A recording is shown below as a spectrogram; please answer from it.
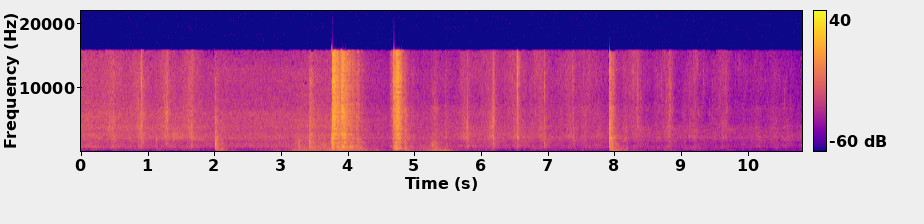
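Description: Metal saucepan of cooked spaghetti shaken and tossed on a gas stove's grate, giving a few knocks and clatters: the loudest about four seconds in, a single one near eight seconds.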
